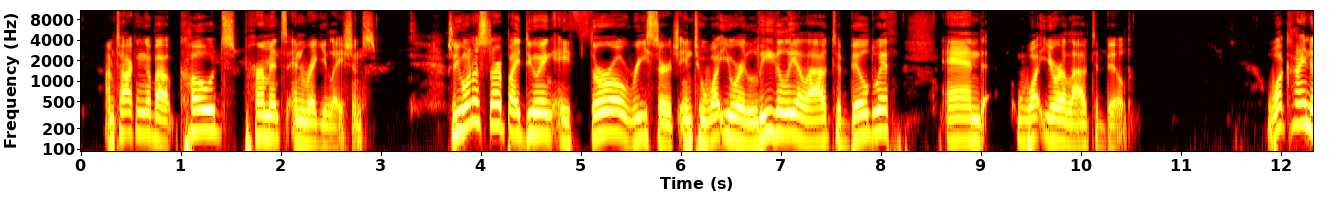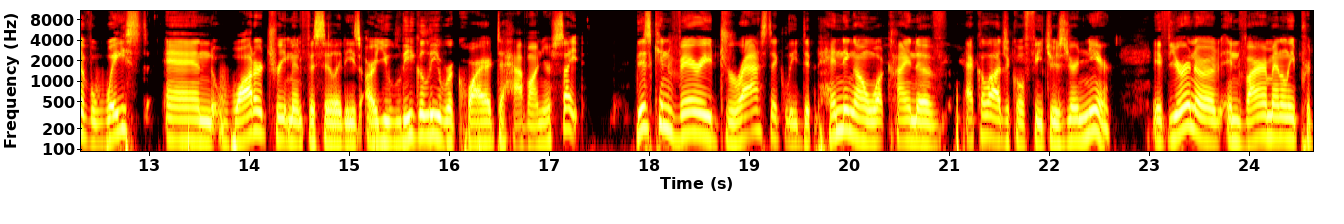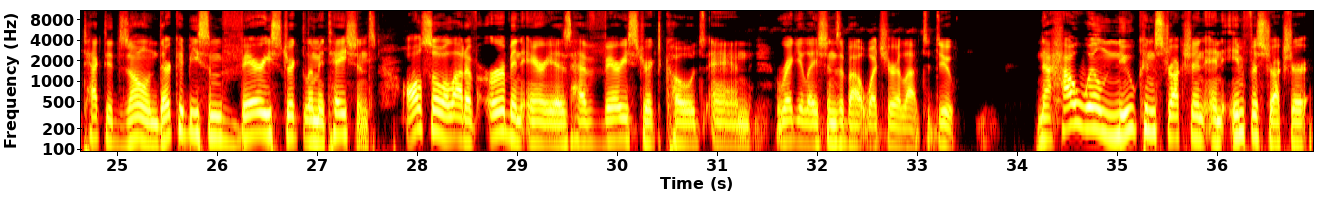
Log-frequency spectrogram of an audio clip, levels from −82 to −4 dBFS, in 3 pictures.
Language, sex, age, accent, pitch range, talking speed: English, male, 20-39, American, 125-160 Hz, 165 wpm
